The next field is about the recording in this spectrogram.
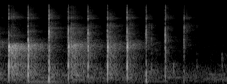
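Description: A brief round of applause: about a dozen crisp, evenly spaced claps from what sounds like a single person close by, steady at first and then tapering off into quiet.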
